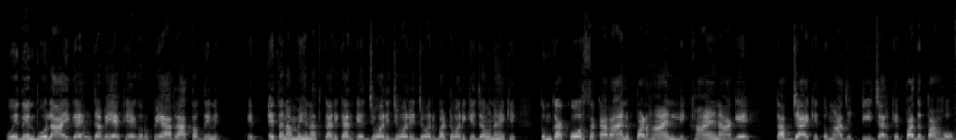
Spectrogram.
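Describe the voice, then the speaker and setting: A high-pitched young village husband played by a woman in a comic cartoon. He talks with an Awadhi accent in an emphatic, wounded, repetitive way. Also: flat delivery, a little fast, few pauses, a bit bright. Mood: hurt reproach.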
